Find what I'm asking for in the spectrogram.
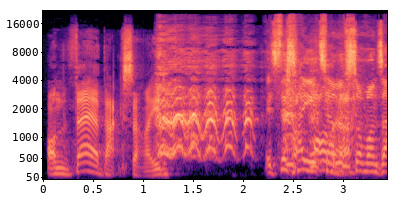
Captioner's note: wheezes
